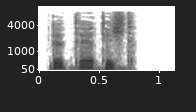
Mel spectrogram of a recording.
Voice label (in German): "getätigt", german; adjectives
